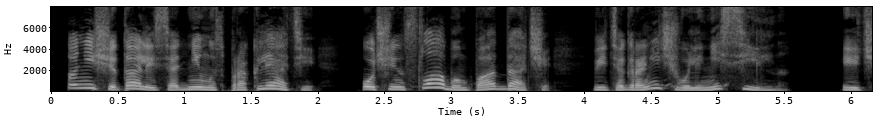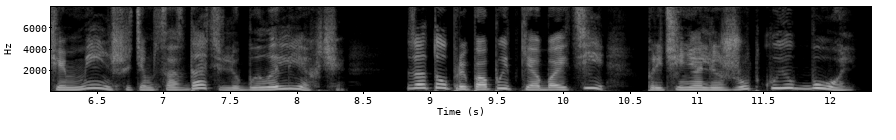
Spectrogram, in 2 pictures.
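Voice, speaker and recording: Female audiobook narrator, brisk and even, dry close voice, mid pitch. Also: no echo. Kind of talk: first-person fantasy narration.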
